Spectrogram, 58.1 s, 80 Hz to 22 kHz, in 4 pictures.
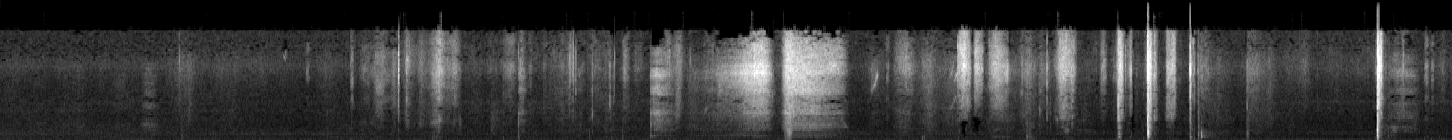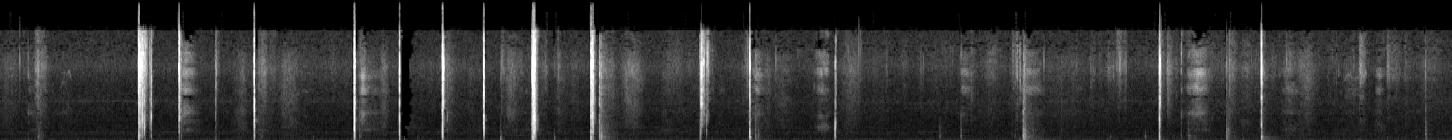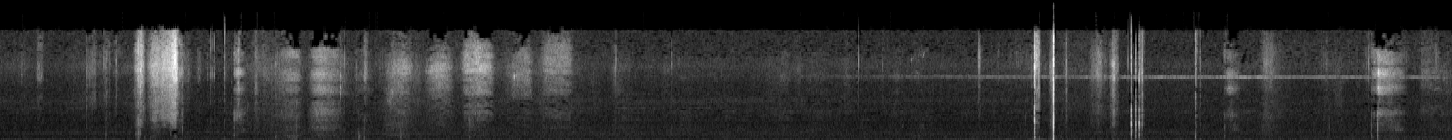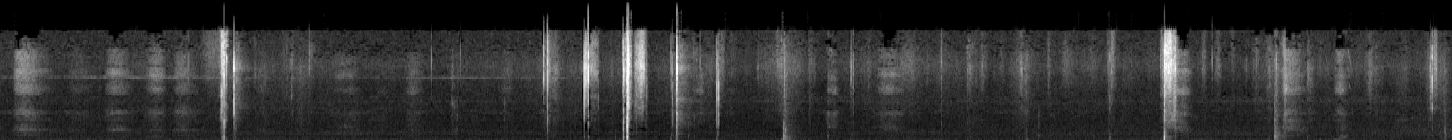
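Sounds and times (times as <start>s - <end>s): breathy huff: 6.5s - 8.5s.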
